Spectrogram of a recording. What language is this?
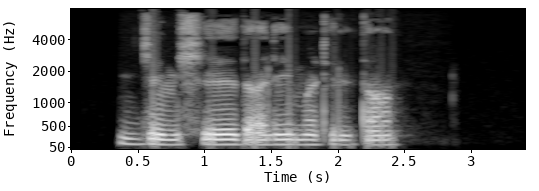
Gawri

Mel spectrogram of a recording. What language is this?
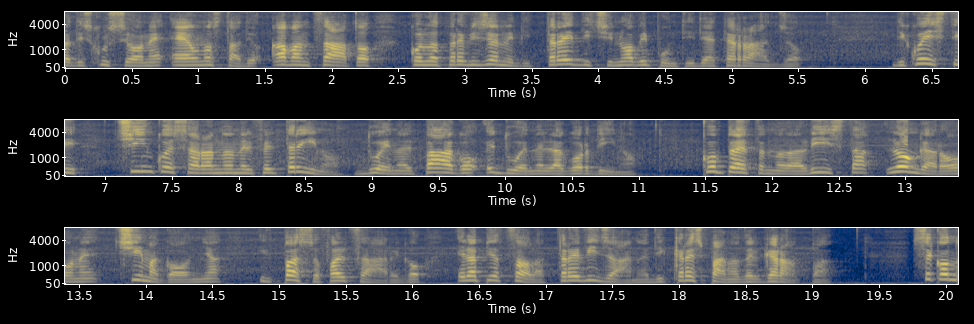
Italian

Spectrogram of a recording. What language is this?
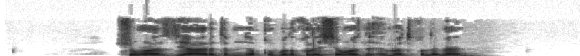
Uyghur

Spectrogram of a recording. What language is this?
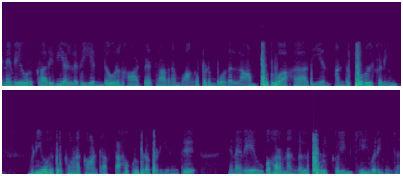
Tamil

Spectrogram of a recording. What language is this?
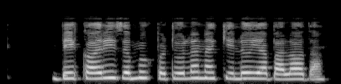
Pashto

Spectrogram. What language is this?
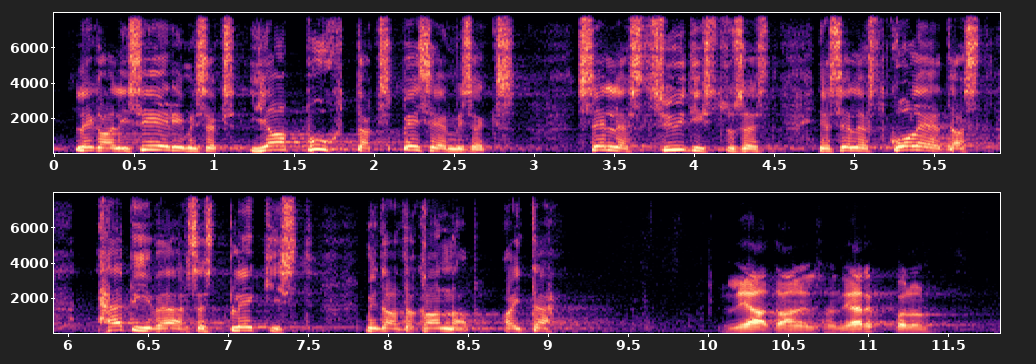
Estonian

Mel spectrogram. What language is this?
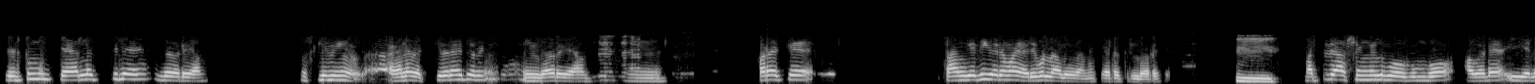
Malayalam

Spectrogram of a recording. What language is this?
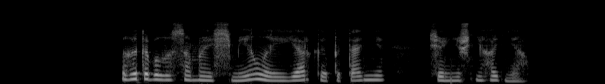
Belarusian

